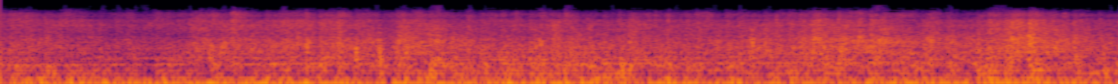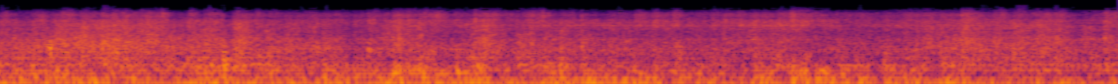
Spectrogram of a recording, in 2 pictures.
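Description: A vehicle's steady low rumble with many small rattles and knocks scattered through it.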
